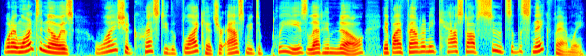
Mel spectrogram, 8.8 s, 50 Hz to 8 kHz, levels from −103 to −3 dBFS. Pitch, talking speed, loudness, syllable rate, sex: 195 Hz, 200 wpm, -17 LUFS, 4.6 syllables/s, male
